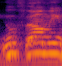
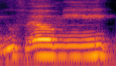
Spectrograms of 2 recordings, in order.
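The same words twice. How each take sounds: First: Higher and softer, tossed off; quick soft echo. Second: Slow emphatic question. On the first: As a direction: repeat it lightly, almost to yourself. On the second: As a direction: draw it out for emphasis. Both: Shown as a demonstration.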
